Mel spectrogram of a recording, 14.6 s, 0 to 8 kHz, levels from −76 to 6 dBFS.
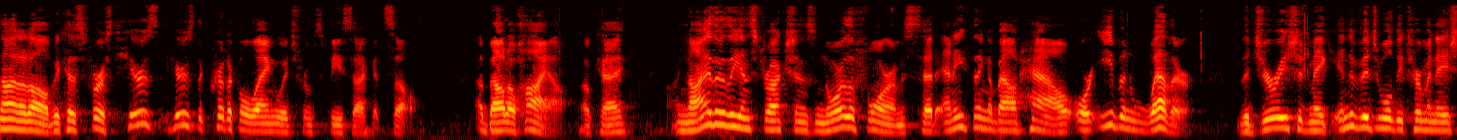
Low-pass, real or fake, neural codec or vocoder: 7.2 kHz; real; none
